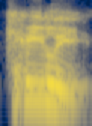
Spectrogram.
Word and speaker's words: Kaylee: Mention that it is Kaylee, not any other mispronunciation of what is a beautiful Irish name.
